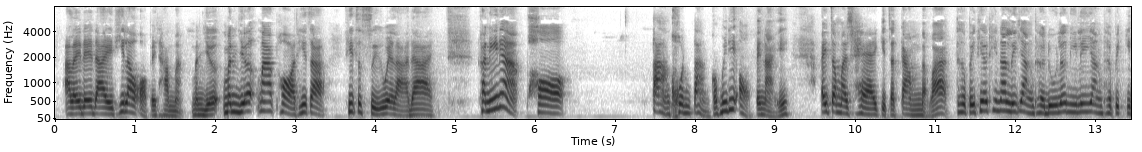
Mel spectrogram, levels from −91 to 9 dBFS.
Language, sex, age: Thai, female, 30-49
